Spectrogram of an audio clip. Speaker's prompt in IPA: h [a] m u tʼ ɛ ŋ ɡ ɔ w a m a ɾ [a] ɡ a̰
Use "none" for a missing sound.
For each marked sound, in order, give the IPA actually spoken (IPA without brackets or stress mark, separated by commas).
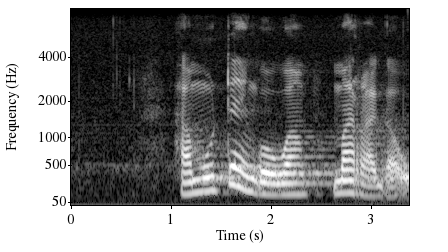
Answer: a, a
